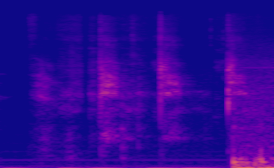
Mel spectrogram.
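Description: Faint whispered voices, then a sudden louder sound with a heavy low end near the end.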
